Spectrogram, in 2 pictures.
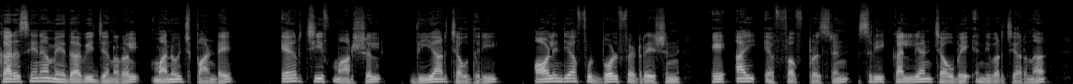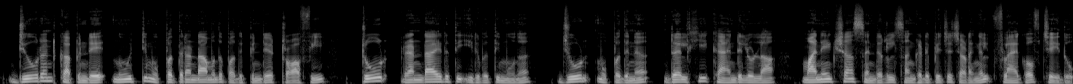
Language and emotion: Malayalam, neutral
